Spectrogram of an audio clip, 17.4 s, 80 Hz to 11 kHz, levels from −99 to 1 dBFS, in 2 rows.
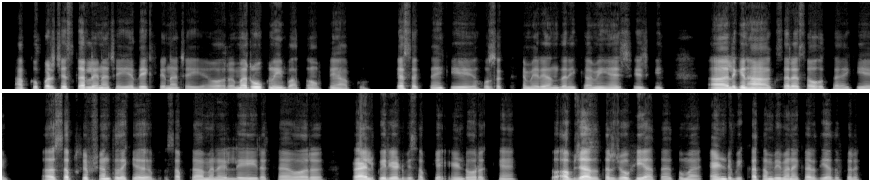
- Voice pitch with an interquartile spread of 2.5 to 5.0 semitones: Yes, average, 3.4 semitones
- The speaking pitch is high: No, low, 115 Hz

